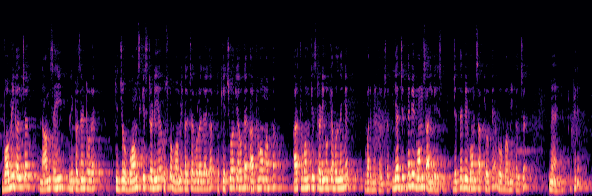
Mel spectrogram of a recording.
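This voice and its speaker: A male teacher races through an exam-prep lecture, asking questions and answering them himself while often checking in with students with "theek hai." His voice is a little high and warm, recorded in an echoey room with dull, lo-fi sound.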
